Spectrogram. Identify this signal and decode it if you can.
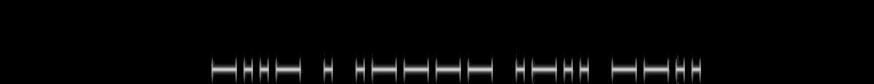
Morse code, heard as a keyed tone, about 15 wpm, 700 Hz. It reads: XE1LZ
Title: DXCC-100 Call Signs - 5 Characters - Repeated 2x - 15wpm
